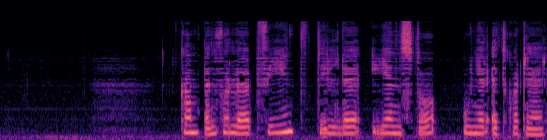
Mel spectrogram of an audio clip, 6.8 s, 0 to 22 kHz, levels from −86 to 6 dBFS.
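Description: Throughout the speech the treble sounds gritty and metallic, with nothing above 11.8 kHz. This is likely HE-AAC compression rebuilding the top band, and the heavy damage points to a bitrate near 16 kbps. At 5.19 s and 6.26 s, a brief hiss of 19 ms and then 16 ms smears ahead of sharp attacks. This is pre-echo, where the codec's block-wide noise leaks into the quiet moment just before each onset.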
